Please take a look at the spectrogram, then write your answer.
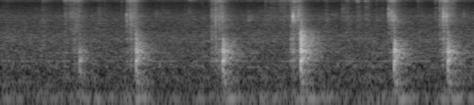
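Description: A knife slices a white onion into long strips on a board, six crisp, evenly spaced cuts heard close up with no talking.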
